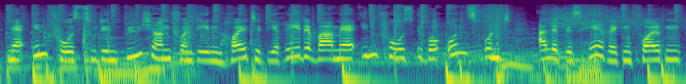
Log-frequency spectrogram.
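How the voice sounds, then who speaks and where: A woman podcast host closing the episode with a friendly, measured scripted outro. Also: mid-range voice. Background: music.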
